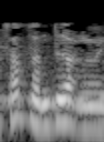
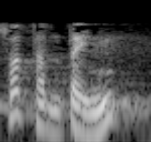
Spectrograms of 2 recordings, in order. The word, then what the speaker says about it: xuất thần tỉnh: Nhưng mà xong cái này thì xuất thần tượng thì đọc là thay vào xuất thần tượng thì xuất thần tỉnh. Chứ tỉnh có nghĩa là cái giếng.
